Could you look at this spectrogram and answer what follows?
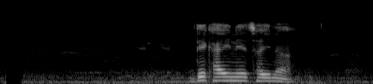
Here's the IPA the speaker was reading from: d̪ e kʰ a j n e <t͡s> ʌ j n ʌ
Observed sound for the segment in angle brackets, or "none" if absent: t͡sʰ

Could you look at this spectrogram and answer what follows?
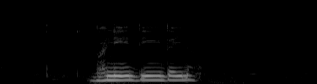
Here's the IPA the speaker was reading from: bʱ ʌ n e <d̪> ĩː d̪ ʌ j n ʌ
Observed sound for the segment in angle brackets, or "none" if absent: d̪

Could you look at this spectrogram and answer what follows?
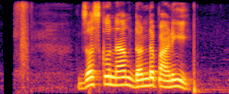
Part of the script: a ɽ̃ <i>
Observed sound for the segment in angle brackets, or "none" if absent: i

